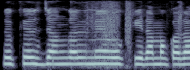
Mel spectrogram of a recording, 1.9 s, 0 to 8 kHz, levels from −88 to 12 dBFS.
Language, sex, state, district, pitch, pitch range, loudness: Hindi, female, Bihar, Kishanganj, 270 Hz, 260-275 Hz, -14 LUFS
